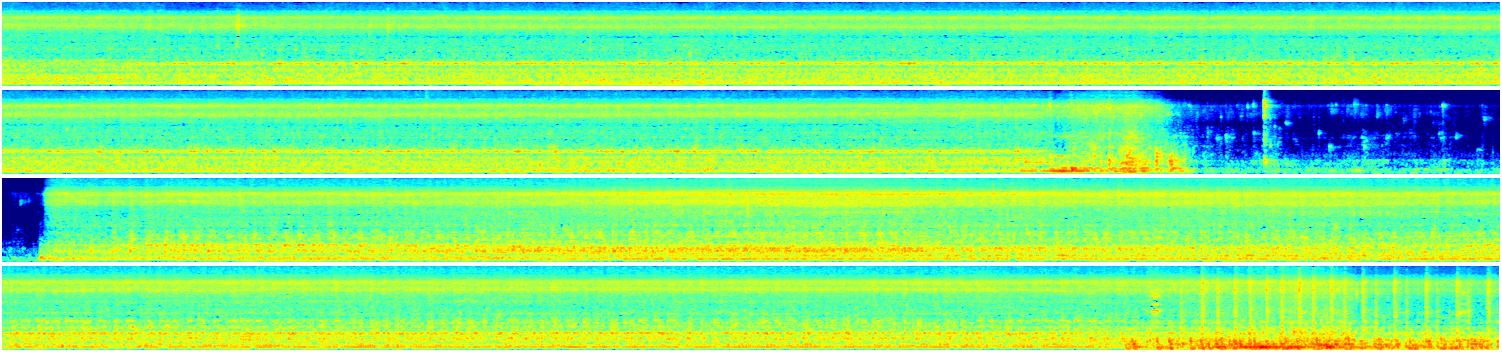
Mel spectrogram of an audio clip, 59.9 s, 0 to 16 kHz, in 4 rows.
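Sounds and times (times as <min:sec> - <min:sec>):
low rumble from washer tub: 0:00.0 - 0:59.9
washing machine spinning: 0:00.0 - 0:59.9.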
